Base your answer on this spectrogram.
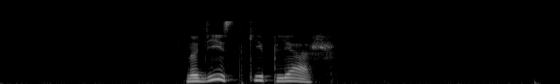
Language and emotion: Russian, positive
